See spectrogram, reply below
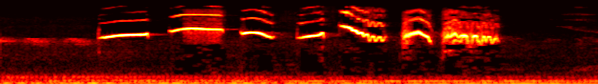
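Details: Oriental magpie-robin singing forest-style notes for song training, caged bird: clear rising whistles followed by a fast run of looping, swooping high phrases, then silence apart from a low background hum.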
